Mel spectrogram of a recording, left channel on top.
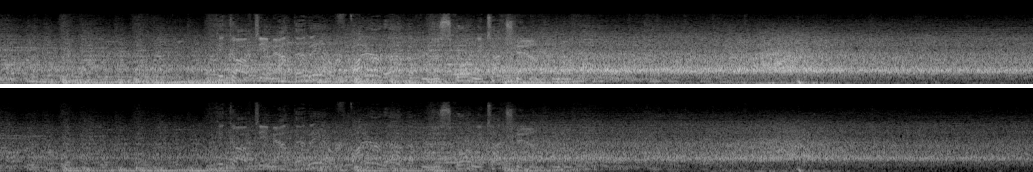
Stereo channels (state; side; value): quieter; right; 9.4 dB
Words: Kickoff team out there, they are fired up after just scoring a touchdown.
